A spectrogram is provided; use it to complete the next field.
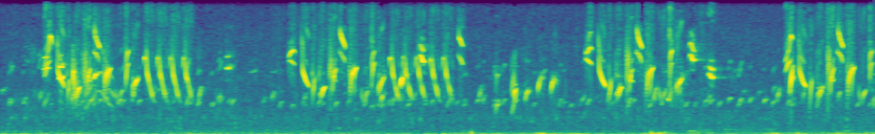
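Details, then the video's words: European goldfinch, female, singing in response to surrounding sounds: bursts of fast high twittering notes lasting about a second, repeated four times with brief quiet gaps. "Solutions to keep your goldfinch healthy and singing with strong stimulation"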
